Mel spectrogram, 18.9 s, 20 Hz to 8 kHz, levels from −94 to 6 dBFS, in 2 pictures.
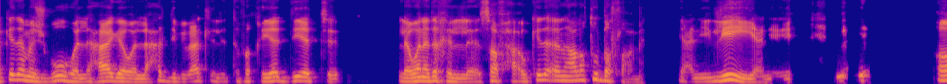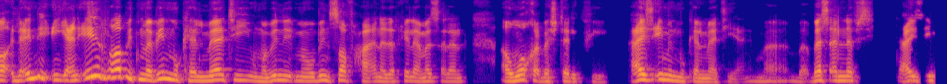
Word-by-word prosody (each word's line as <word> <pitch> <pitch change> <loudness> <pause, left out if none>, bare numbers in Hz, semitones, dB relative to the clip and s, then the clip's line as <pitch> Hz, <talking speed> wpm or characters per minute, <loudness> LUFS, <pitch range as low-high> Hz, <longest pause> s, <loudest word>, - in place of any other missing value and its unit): كده 185 -1 -2
مشبوه 145 +2 -3
والَّا 125 0 -4
حاجة 135 0 +1
والَّا 115 -1 -4
حد 145 -1 -9
بيبعت 125 +3 -7
لي 130 - -15
الاتفاقيات 130 +2 -4
ديَّة 140 +1 -2 0.8
لو 130 +2 +1
أنا 140 -1 +3
داخل 125 -5 -3
صفحة 140 -3 -4
أو 125 0 -7
كده، 175 +2 -3
أنا 160 -1 -2
على 165 +2 -2
طول 200 +2 -4
باطلع 135 -10 -7
منها، 95 -2 -22 0.3
يعني 125 +3 -10
ليه 145 -5 +4
يعني 105 +2 -11
إيه 115 - -8 0.4
بب 320 +3 -8 0.7
آه، 170 0 +4
لأن 205 - +5 0.3
يعني 170 +1 +6
إيه 305 +8 +8
الرابط 260 -5 +5
ما 180 -4 +6
بين 215 +6 +5
مكالماتي 170 +1 +1
وما 135 -3 -3
بين 160 0 -2
وما 140 0 -3
بين 170 +3 -2
صفحة 160 -4 -1
أنا 135 -2 -4
داخلها 125 +3 -4
مثلًا 130 -1 -7 0.4
أو 135 0 +2
موقع 175 +3 +1
باشترك 130 -2 -5
فيه، 105 -2 -19 0.2
عايز 180 0 +6
إيه 195 +2 +3
من 170 -4 +1
مكالماتي، 120 -4 -5
يعني 110 +5 -20
ما 135 +2 -14
ب 130 -1 -16
باسأل 160 -1 +2
نفسي، 155 -1 -4
أنت 135 -2 -4
عايز 150 -1 +1
إيه؟ 155 - -4
140 Hz, 185 wpm, -23 LUFS, 125-165 Hz, 0.8 s, إيه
